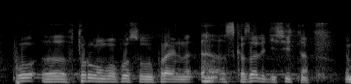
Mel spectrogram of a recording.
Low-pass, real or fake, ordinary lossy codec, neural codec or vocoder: 7.2 kHz; real; none; none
